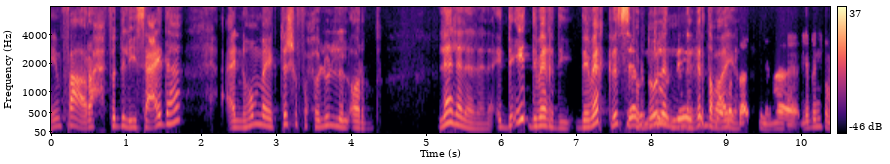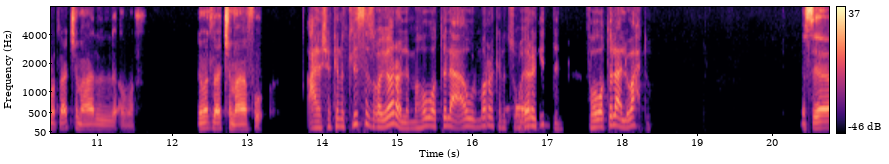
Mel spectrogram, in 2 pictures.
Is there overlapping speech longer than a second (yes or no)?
yes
